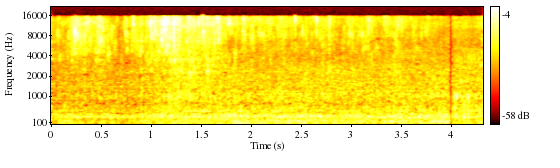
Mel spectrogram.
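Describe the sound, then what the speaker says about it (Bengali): Hot water poured steadily into a pot of chicken curry on a gas flame, a soft continuous splashing hiss heard up close, with a small clink near the end. "আরও হাফ কাপ জল দিয়ে দিচ্ছি"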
